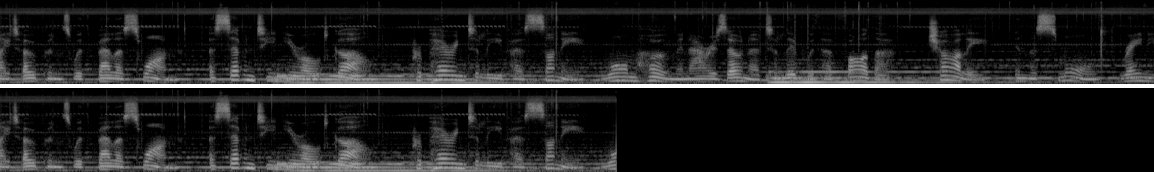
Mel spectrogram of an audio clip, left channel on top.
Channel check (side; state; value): right; drops out; at 6.2 s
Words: opens with Bella Swan, a 17-year-old girl, preparing to leave her sunny, warm home in Arizona to live with her father, Charlie, in the small,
